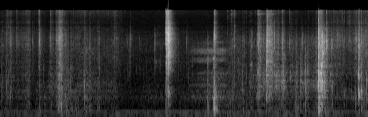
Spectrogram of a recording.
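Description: Taped cardboard shipping box being cut and pried open by hand, giving a series of sharp snaps and cracks, the two loudest about two and a half and five seconds in.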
